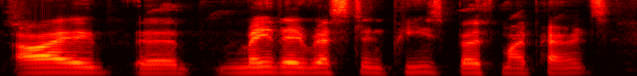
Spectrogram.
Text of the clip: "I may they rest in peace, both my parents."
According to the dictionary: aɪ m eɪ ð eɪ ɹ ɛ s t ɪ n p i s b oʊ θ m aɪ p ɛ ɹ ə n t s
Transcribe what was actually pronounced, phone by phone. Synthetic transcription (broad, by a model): aɪ m eɪ ð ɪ ɹ ɛ s t ɪ n p i s b oʊ θ m aɪ p ɛ ɹ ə n t s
